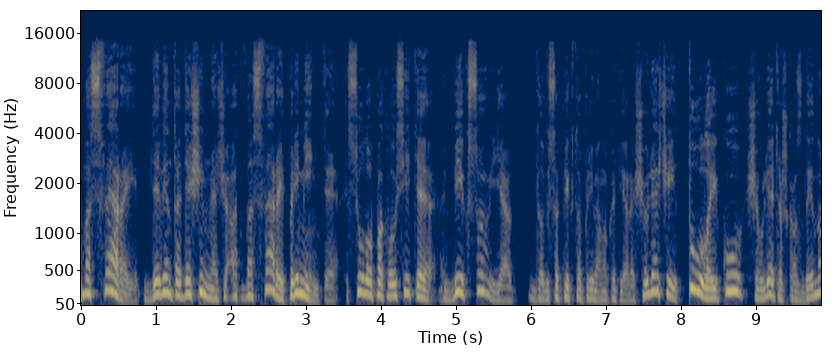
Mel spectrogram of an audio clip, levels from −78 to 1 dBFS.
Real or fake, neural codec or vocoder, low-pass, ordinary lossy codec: real; none; 14.4 kHz; Opus, 64 kbps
